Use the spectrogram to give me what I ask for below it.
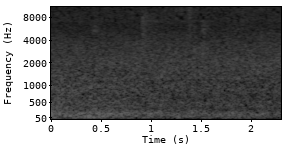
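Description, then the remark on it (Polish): Heavy rain pours down in a steady, dense hiss that fills the whole clip without a break. No voices are heard, only the constant wash of falling water. “Panie, deszcz leje, jak sam widzisz, odzienia brakuje trochę.”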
